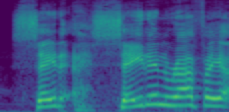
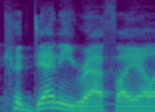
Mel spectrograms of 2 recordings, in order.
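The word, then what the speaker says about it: Ceddanne Rafaela: Is it Ceden Rafael? I was saying Cadeni Rafael at one point. Botched that one. I think it's Ceden Rafael.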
